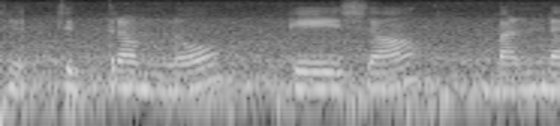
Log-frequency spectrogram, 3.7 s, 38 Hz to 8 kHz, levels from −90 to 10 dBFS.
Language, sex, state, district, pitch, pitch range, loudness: Telugu, female, Andhra Pradesh, Sri Satya Sai, 185 Hz, 180-195 Hz, -15 LUFS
